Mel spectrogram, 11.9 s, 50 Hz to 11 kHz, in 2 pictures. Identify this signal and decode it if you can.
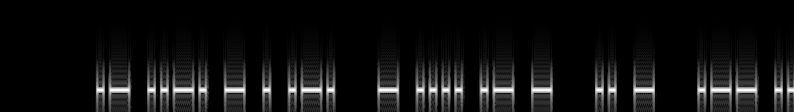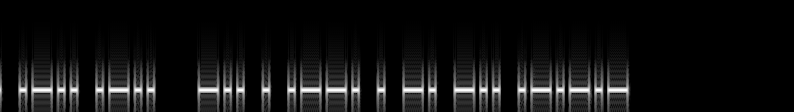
Morse code, heard as a keyed tone, about 25 wpm, 700 Hz. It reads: AFTER THAT IT WILL DEPEND.
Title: Sentences from Top 1300 Words 25wpm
